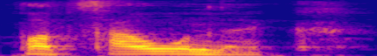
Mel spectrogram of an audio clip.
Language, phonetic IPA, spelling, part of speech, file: Polish, [ˌpɔt͡saˈwũnɛk], pocałunek, noun, Pl-pocałunek.ogg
